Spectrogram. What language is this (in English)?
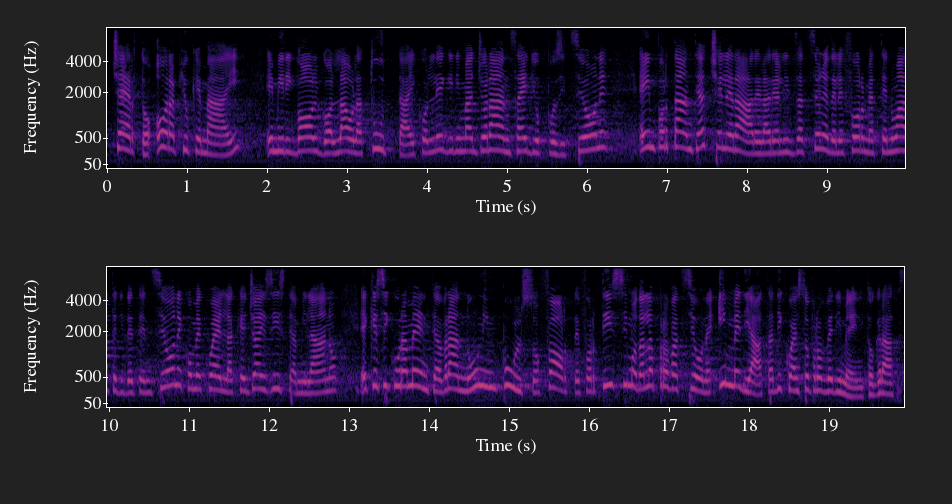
Italian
